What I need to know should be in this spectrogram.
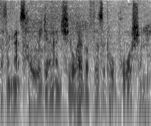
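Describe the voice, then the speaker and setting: A man with a very deep, low pitch speaks at a moderate pace with ordinary pitch variation. Noticeable background noise and audible room echo are present. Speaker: gaming streamer. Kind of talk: live gameplay commentary. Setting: at home, late night stream. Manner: quieter, subdued after being told.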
